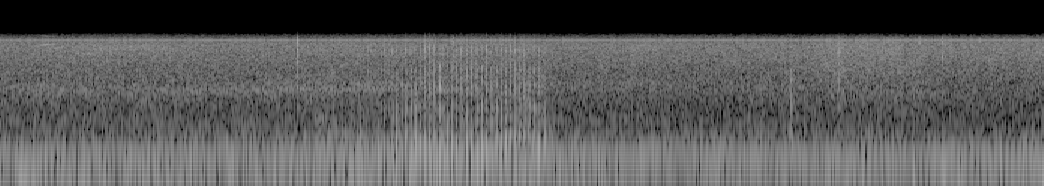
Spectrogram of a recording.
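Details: Dog snoring while asleep: one rough, rumbling snore over a steady low background hum; ordinary snoring.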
